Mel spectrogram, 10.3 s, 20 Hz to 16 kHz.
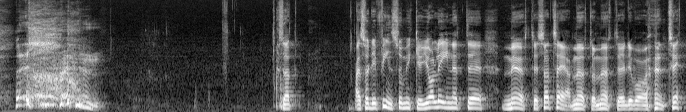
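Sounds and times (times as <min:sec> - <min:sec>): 
cough: 0:00.0 - 0:01.7
throat clearing: 0:00.0 - 0:01.7
speech: 0:00.2 - 0:01.6, 0:04.2 - 0:04.5, 0:05.3 - 0:10.2.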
